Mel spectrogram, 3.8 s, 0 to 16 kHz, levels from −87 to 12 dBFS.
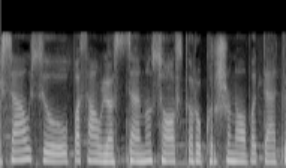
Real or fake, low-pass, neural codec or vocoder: fake; 7.2 kHz; codec, 16 kHz, 1 kbps, X-Codec, HuBERT features, trained on balanced general audio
